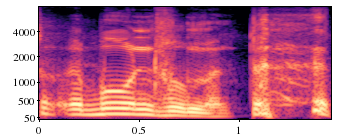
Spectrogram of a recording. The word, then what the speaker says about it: Ubuntu: I sounded like somebody who's not African. Ubuntu, it's Ubuntu.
